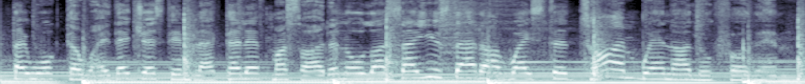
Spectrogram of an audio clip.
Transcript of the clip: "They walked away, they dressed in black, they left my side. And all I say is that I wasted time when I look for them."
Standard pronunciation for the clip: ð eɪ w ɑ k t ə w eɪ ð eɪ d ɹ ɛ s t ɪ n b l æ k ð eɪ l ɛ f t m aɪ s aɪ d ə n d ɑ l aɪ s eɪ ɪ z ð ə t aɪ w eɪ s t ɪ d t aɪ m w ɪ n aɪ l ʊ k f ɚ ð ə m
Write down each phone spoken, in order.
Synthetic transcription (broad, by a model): ð eɪ w ɑ k t ə w eɪ ð eɪ d ɹ ɛ s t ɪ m b l æ k ð eɪ l ɛ f t m aɪ s aɪ d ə n ɑ l aɪ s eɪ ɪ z ð ə t aɪ w eɪ s t ɪ d t aɪ m w ɪ n aɪ l ʊ k f ɚ ð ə m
